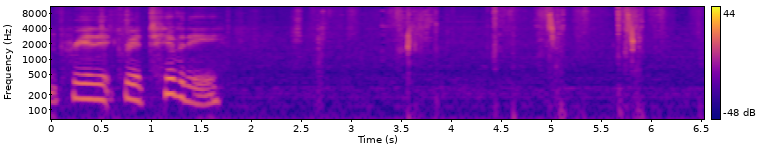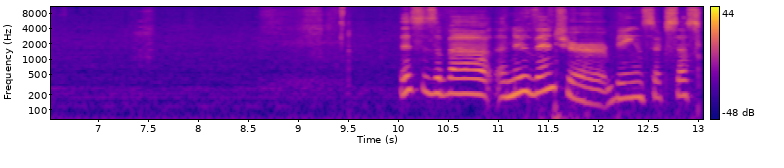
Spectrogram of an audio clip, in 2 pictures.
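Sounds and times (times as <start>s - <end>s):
cards rustling and sliding: 0.3s - 6.8s.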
